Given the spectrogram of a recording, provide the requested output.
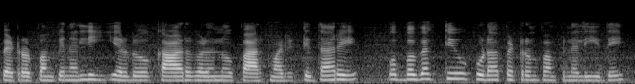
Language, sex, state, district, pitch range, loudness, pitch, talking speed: Kannada, female, Karnataka, Bidar, 190-215 Hz, -19 LUFS, 195 Hz, 140 wpm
